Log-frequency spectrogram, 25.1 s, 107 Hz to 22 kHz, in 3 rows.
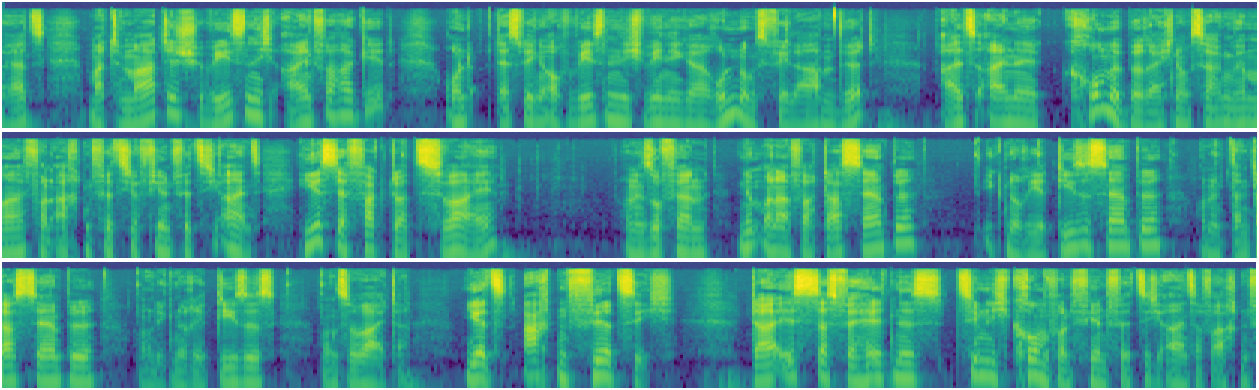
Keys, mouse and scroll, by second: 1.0 ctrl+shift+scroll down 1, 1.5-3.3 scroll down 1, 6.1 ctrl+shift+scroll up 1, 7.7 click, 10.4 click, 11.8-12.2 ctrl+scroll down 1, 12.4-14.7 ctrl+shift+scroll up 2, 14.7 scroll up 1, 14.9 click, 19.6 ctrl+scroll down 1, 19.9 click, 21.8 ctrl+shift+scroll up 1, 24.5 scroll up 1.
